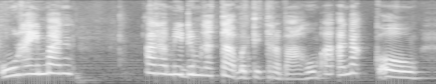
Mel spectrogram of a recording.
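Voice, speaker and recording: A firm middle-aged mother in an audio drama, fairly high and very animated in pitch. Her Ilocano Filipino speech is motherly and admonishing, with a humble, patient temper. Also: normal speed. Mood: exasperated. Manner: scolding, motherly.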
